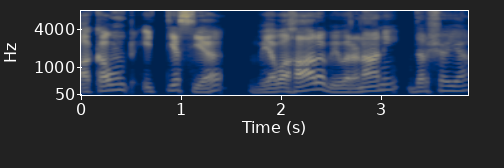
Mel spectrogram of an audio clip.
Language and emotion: Sanskrit, neutral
